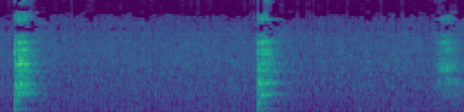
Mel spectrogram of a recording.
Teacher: ناخد بالنا ان صوت ال P تقفل شفايفك، بتجهز كمية هواء وتضخها بقوة غير صوت ال B. يعني مثلا هطلب منك تجيب حتة ورقة ب ب صوت ال ب بيطلع بهوا، وصوت ال ب بيطلع من غير هوا.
